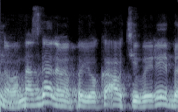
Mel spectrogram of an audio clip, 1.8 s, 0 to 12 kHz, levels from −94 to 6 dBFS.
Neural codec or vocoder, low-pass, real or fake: none; 9.9 kHz; real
